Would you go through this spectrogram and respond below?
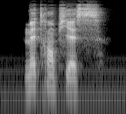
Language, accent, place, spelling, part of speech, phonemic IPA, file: French, France, Lyon, mettre en pièces, verb, /mɛ.tʁ‿ɑ̃ pjɛs/, LL-Q150 (fra)-mettre en pièces.wav
- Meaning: to take to pieces, to tear to pieces, to tear apart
